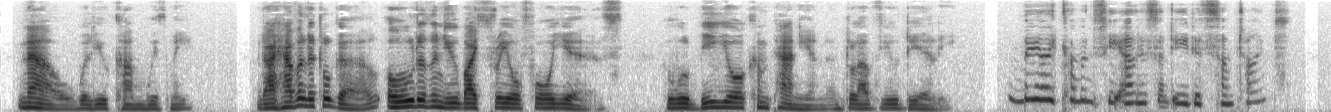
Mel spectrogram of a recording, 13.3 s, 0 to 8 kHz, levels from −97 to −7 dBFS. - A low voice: Yes, low, 120 Hz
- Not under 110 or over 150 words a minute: No, average, 170 wpm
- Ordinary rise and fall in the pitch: No, wide, 7.4 semitones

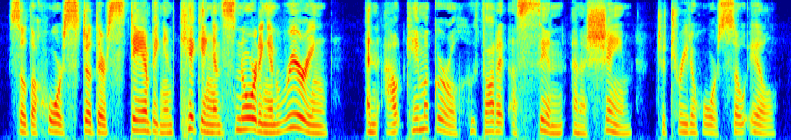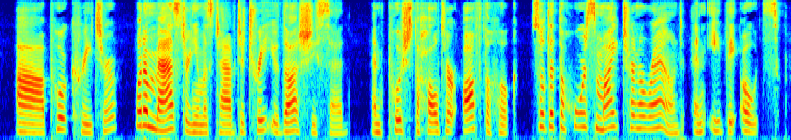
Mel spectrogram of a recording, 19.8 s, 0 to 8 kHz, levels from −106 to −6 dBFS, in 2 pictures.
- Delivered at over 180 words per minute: Yes, average, 195 wpm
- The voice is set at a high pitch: Yes, high, 195 Hz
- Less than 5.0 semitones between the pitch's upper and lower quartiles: No, wide, 5.4 semitones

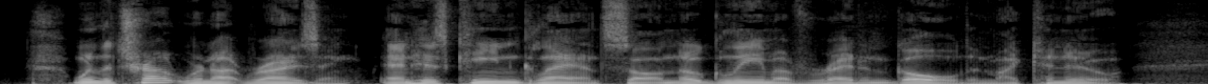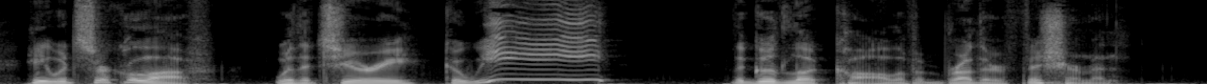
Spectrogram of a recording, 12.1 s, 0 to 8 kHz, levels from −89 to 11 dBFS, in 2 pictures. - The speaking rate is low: No, average, 180 wpm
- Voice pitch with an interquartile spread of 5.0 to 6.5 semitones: Yes, average, 5.3 semitones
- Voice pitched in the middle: No, low, 110 Hz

